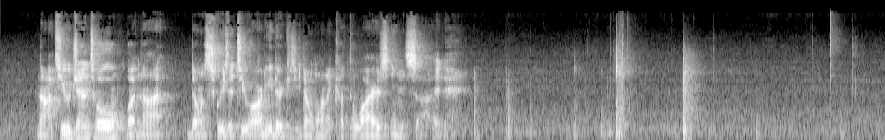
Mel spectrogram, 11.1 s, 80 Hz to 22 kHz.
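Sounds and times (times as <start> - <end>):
wire stripper clicks: 10.1 - 10.8.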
